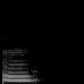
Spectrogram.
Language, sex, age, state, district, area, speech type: Manipuri, female, 45-60, Manipur, Churachandpur, rural, conversation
